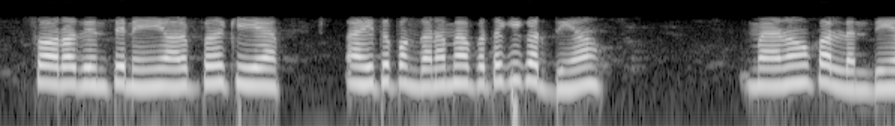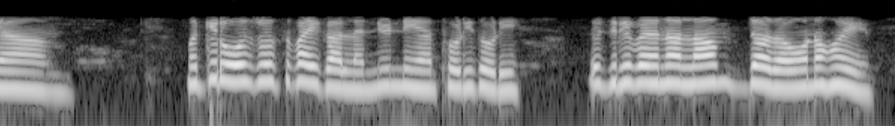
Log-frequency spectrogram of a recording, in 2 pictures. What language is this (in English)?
Punjabi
